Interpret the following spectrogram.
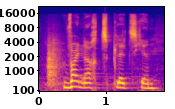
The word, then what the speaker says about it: Weihnachtsplätzchen: You say Weihnachts with an S instead of an E-N. Weihnachts. Say it all together. Weihnachtsplätzchen.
